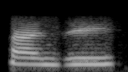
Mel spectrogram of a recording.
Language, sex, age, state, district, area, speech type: Punjabi, female, 18-30, Punjab, Mohali, urban, conversation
